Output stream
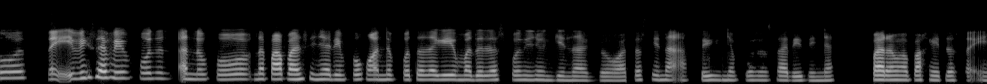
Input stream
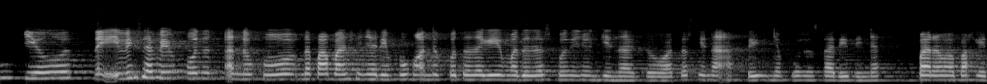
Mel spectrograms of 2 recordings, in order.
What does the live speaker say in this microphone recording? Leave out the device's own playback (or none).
none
